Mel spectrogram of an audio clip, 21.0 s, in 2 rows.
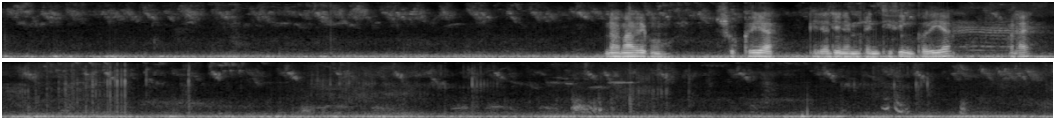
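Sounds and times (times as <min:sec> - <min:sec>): small birds chirping: 0:00.0 - 0:21.0
soft squeaks: 0:09.6 - 0:12.7, 0:13.4 - 0:17.5, 0:19.0 - 0:20.2.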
